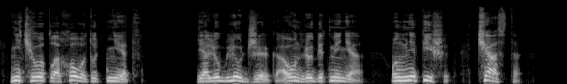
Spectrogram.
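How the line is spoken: Shouted. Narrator (Russian): она выкрикнула

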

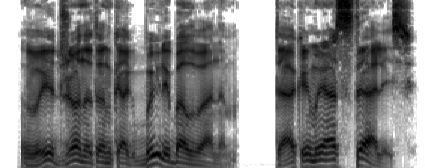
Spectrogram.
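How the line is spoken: Growling reply. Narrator (Russian): зарычал в ответ Дорсет

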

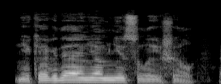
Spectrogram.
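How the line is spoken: Hoarse voice. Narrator (Russian): ответил хриплый

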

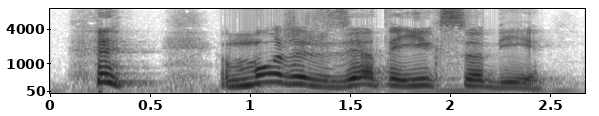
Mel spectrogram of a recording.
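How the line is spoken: Laughing. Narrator (Ukrainian): розсміявся Гаррі, побачивши Ронів подив

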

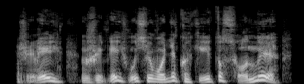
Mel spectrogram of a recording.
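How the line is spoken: Exclaimed. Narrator (Russian): воскликнул дядя Монти

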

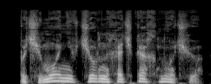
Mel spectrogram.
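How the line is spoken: Quiet question. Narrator (Russian): тихо спросила меня Хел

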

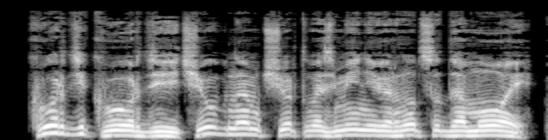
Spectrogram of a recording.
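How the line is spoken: Grumbling. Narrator (Russian): ворчал лебедь

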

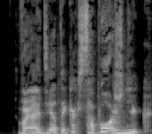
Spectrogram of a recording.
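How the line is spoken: Cheerful chatter. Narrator (Russian): радостно болтал Остап

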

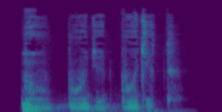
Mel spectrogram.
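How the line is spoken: Whispered. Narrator (Russian): Только шептал

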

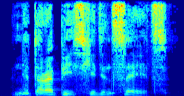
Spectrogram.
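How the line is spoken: Hoarse voice from behind. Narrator (Russian): Раздалось за спиной хриплое

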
